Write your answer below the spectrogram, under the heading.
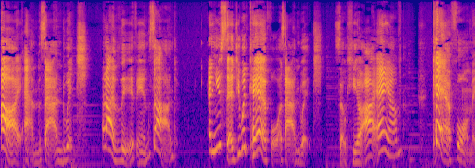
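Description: Using a put-on character voice, a woman cackles in an extremely high pitch with a raised, projected voice at a fairly slow pace, with faint music in the background. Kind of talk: children's storytime puppet voice. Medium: puppet show. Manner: imperious, mocking, gleeful.

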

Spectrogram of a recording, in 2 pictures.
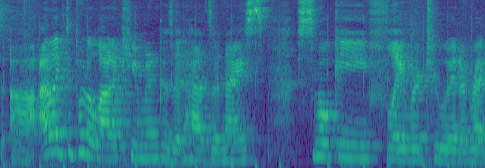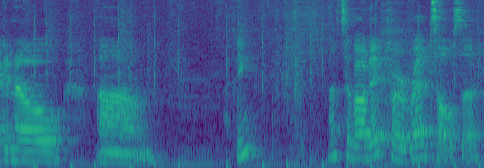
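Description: Over clear music in the background and audible room echo, a woman speaks at a high pitch and a fairly slow pace, with very even loudness and ordinary pitch variation. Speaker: cooking show co-host. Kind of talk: casual explanation. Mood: relaxed, amused. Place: home room.

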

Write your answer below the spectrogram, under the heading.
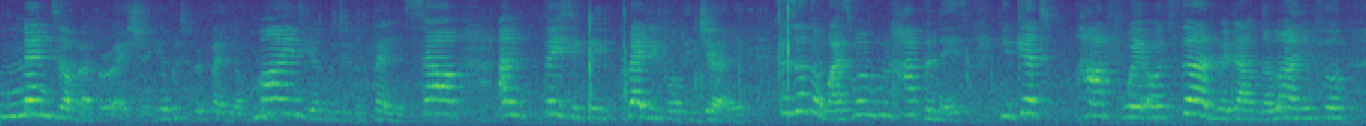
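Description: Over noticeable background noise and audible room echo, a woman speaks fairly quickly at a high pitch. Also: big swings in loudness. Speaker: guest. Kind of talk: motivational talk. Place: classroom. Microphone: camera far.

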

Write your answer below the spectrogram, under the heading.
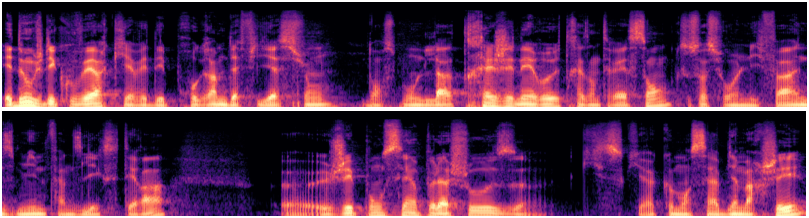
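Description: A man speaks in a very deep, low pitch. The background is quiet. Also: ordinary pitch variation, moderate pace. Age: 20s. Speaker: entrepreneur; podcast guest. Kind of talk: interview. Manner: hesitant with frequent fillers. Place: studio. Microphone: studio mic.

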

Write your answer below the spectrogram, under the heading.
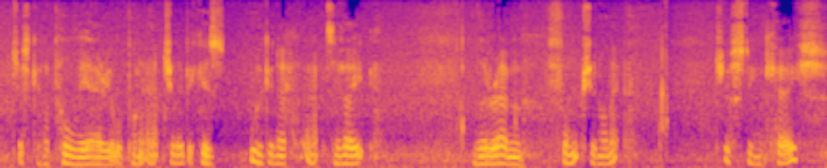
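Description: A man talks at a moderate pace, with long, frequent pauses. The sound is dry with no echo, though background noise is noticeable. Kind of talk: casual vlog chat. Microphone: phone near.

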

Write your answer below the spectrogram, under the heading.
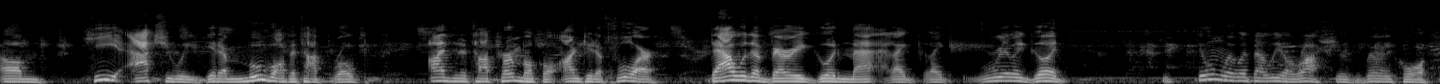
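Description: Music plays in the background as a man speaks at a fairly slow pace with lively intonation. Long pauses come often. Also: medium pitch for a man. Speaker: wrestling YouTuber. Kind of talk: casual video review. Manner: halting, many fillers.

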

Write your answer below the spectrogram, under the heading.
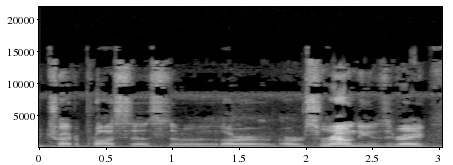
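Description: With light background noise, a man's voice comes through in a dry sound with no echo. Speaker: video essayist. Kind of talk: casual monologue. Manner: rambling, filler-heavy; casual, profane. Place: car. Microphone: phone near.

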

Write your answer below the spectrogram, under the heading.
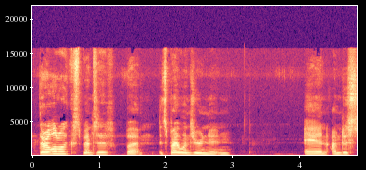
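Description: A quiet voice at a moderate pace. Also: woman. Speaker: hobby artist. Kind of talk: casual talk to camera, product review. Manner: quiet, a little unenthusiastic. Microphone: phone near.

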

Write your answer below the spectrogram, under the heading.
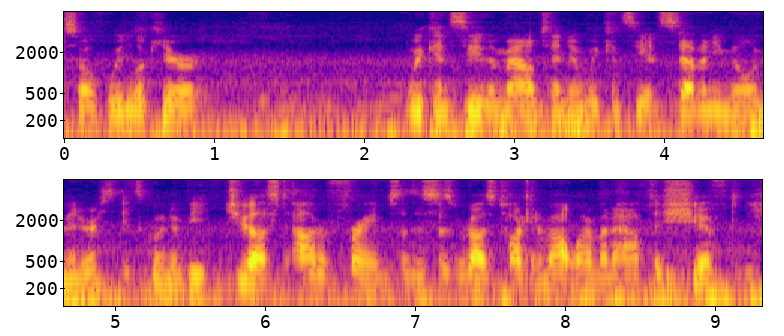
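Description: A man talks at a fairly quick pace with ordinary pitch variation. The sound is dry with no echo, though noticeable background noise is present. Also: fairly low pitch for a man. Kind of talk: tutorial. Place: open country. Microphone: phone near.

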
